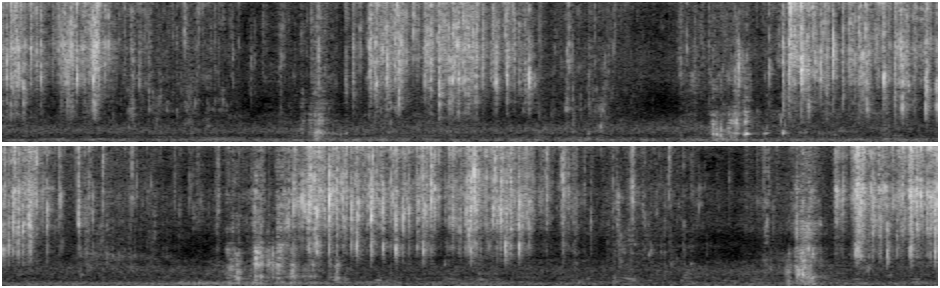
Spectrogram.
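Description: Running water rinsing a horse's sheath, a continuous trickle and drip with periodic splashes and sponge squeezes falling at close range, moderately loud and without speech.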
